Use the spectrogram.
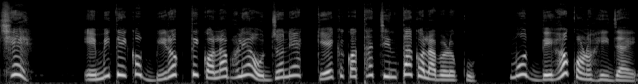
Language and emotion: Odia, disgusted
